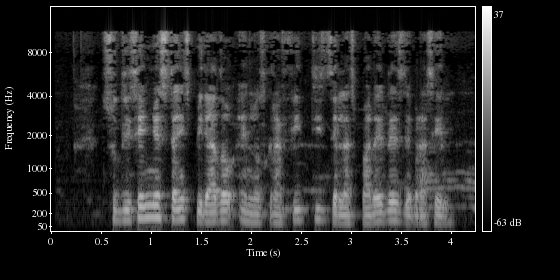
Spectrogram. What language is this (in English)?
Spanish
